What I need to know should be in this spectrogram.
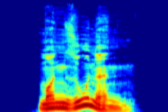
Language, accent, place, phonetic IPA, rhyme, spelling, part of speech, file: German, Germany, Berlin, [mɔnˈzuːnən], -uːnən, Monsunen, noun, De-Monsunen.ogg
- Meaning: dative plural of Monsun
